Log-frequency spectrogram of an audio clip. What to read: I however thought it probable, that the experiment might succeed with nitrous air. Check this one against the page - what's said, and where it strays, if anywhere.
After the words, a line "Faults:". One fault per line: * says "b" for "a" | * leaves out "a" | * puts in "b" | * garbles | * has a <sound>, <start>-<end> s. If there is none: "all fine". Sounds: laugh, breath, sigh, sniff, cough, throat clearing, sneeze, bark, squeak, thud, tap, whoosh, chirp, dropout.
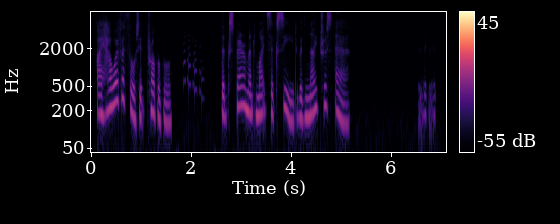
I however thought it probable, that experiment might succeed with nitrous air.
Faults:
* has a chirp, 1.8-2.3 s
* leaves out "the"
* has a laugh, 6.5-6.9 s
